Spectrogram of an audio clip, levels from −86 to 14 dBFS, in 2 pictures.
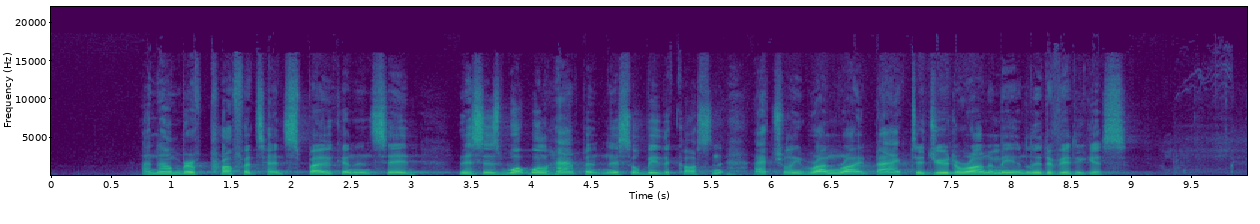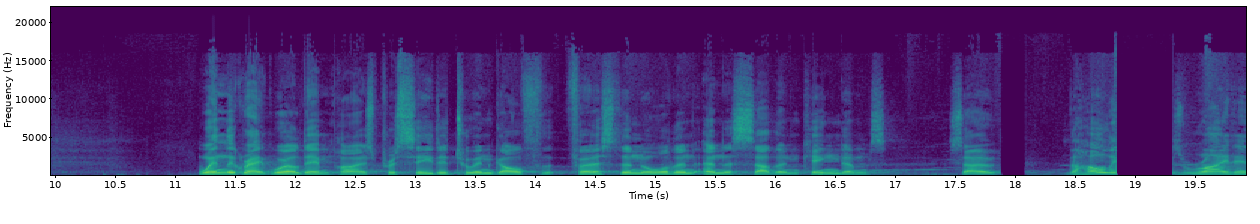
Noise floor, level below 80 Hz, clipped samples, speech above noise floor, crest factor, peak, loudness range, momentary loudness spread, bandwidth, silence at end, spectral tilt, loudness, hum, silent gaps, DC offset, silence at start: -62 dBFS; -60 dBFS; under 0.1%; 45 dB; 18 dB; 0 dBFS; 6 LU; 13 LU; 17 kHz; 0 s; -4.5 dB/octave; -18 LUFS; none; none; under 0.1%; 0.75 s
